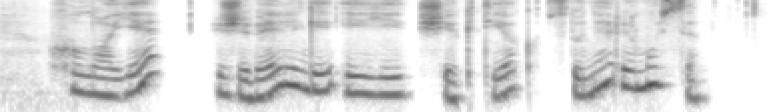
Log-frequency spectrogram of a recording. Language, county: Lithuanian, Marijampolė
